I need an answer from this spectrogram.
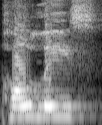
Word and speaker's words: police: number six is police this isn't police or polis it's pa and lis with the stress on lease so police the next word is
